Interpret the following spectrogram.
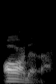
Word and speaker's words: oughta: In addition to should, we can also use ought to or oughta. That's how we pronounce it.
